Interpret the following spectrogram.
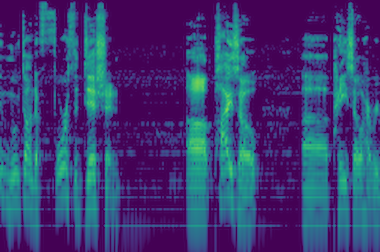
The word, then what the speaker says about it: Paizo: Per the Paizo FAQ. Oh. My wife coming in here. She's either going to give us a history lesson or tell us how to pronounce it. Rhymes with Pido.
